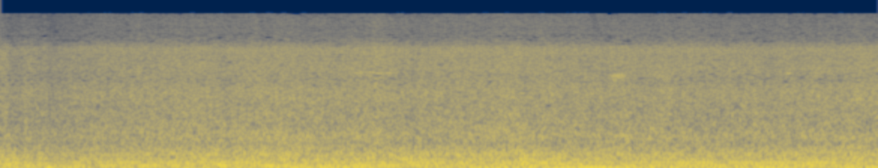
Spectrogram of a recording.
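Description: Heavy rain pouring onto standing floodwater: a loud, steady rushing noise, with a low rumble underneath.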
